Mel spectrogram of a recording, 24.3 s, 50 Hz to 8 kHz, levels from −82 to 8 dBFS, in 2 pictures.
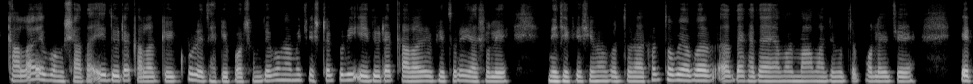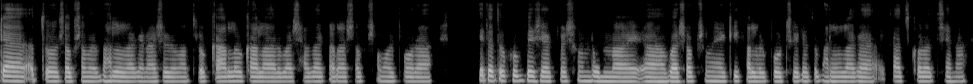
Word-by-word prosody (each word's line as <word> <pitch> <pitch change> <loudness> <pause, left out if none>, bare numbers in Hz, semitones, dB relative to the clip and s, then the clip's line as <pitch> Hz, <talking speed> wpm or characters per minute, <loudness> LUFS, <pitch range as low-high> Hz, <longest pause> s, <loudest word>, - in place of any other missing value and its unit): কালা 175 +3 +1 0.2
এবং 190 -3 -1 0.2
সাদা 150 -1 -2
এই 190 - +5
২ 175 -2 +5
টা 180 - +3
কালারকেই 155 0 0
করে 195 -5 +2
থাকি 155 -1 -1
পছন্দ 150 +2 -2
এবং 200 +2 -2
আমি 195 0 -2
চেষ্টা 180 0 -3
করি 195 +1 +2 0.2
এই 165 - +5
২ 170 -1 +4
টা 175 - +4
কালারের 165 +1 +3
ভেতরেই 165 +2 0
আসলে 155 0 +2 0.6
নিজেকে 160 0 +4
সীমাবদ্ধ 165 -1 0 0.2
রাখার। 155 +6 -1
তবে 195 0 +4
আবার 185 0 +5 0.2
আ - - +4
দেখা 170 -1 0
যায় 165 -1 +2
আমার 165 0 -2
মা 160 - 0
মাঝে 160 0 -2
মধ্যে 160 0 -3
বলে 160 -1 +1 0.2
যে 155 - +3 0.8
এটা 170 0 +4 0.4
তো - - 0 0.2
সবসময় 155 0 0
ভালো 165 0 +2
লাগে 155 0 0
না - - -1
শুধুমাত্র 155 0 -2 0.2
কালো 160 +1 +2
কালার 155 -1 +2
বা 155 - +1
সাদা 155 0 -2
কালার 155 0 -1
সবসময় 155 0 -5
পরা। 155 -1 0 0.7
এটা 175 - +4
তো - - +5
খুব 175 -1 +1
বেশি 165 0 +3
একটা 160 0 -4
সুন্দর 165 -1 0 0.2
নয় 150 0 +2 0.2
আ - - +3 0.2
বা 155 - +6
সবসময় 160 0 -1
একই 160 +1 -3
কালার 155 0 +1
পড়ছে 155 -1 -1
এটা 155 0 -1
তো - - -5
ভালো 155 0 0
লাগা 155 0 +1 0.3
কাজ 160 -1 -1
করাচ্ছে 160 0 -2
না। 155 - -5
160 Hz, 170 wpm, -23 LUFS, 155-165 Hz, 0.8 s, বা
